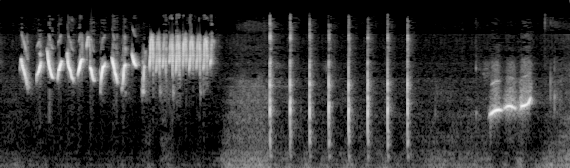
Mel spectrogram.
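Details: Leaf warbler pouring out a clear, rippling song likened to running water: fast looping high whistles rising into a dense trill, then a row of sharp ticks and a brief lower buzzy note.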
